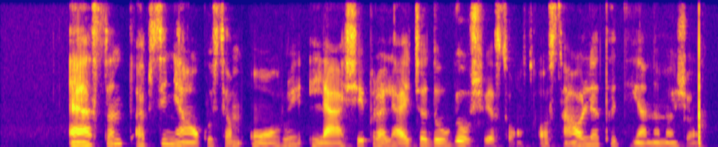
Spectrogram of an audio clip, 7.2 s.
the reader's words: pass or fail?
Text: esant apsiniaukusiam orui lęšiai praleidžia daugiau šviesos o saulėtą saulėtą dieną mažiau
fail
